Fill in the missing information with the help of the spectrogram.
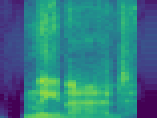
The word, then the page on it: maenad: British English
